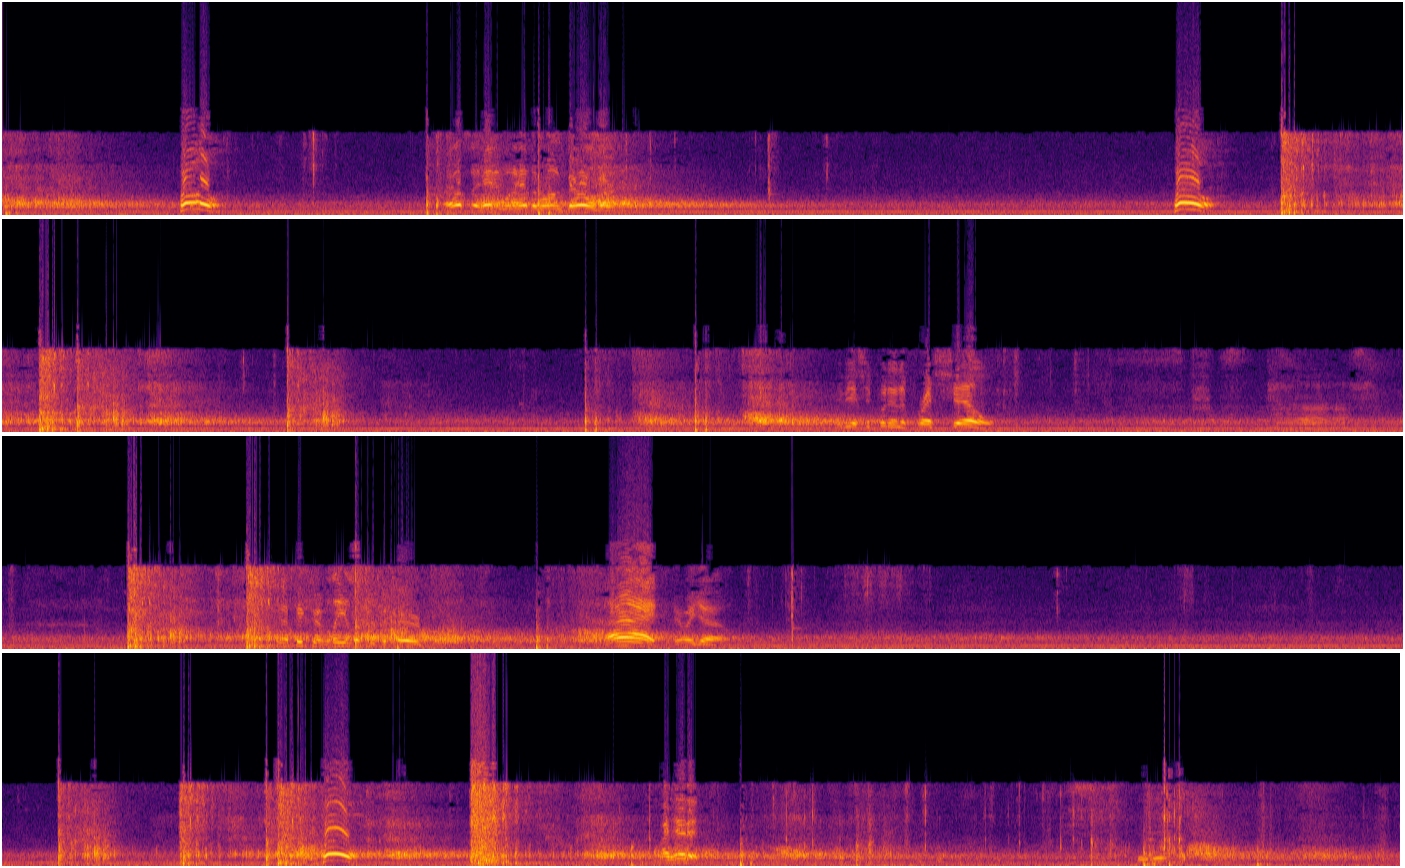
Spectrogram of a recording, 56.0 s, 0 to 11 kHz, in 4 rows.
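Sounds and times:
shotgun shot: 0:00.0 - 0:01.2, 0:04.2 - 0:06.7, 0:12.8 - 0:16.2, 0:16.8 - 0:17.6, 0:19.8 - 0:22.6, 0:29.2 - 0:34.5, 0:42.6 - 0:51.0, 0:52.9 - 0:55.6
faint hum: 0:00.0 - 0:56.0
low outdoor rumble: 0:00.0 - 0:56.0.

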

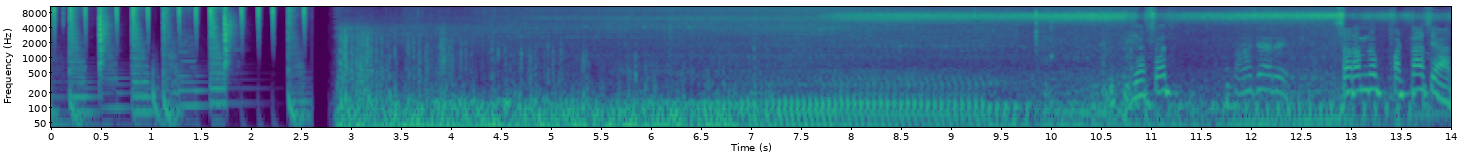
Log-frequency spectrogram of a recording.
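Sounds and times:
motorcycle engine running: 0:03.5 - 0:14.0.

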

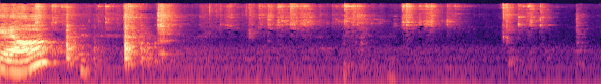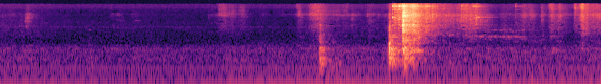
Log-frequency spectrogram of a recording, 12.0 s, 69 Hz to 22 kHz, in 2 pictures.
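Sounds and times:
flower stems tapping and rustling: 0:09.0 - 0:12.0.

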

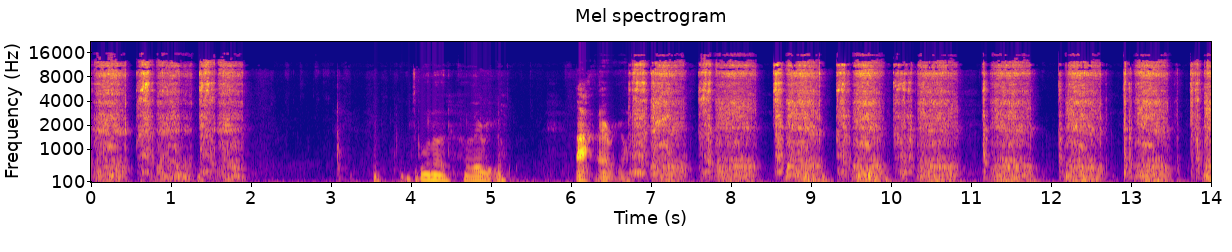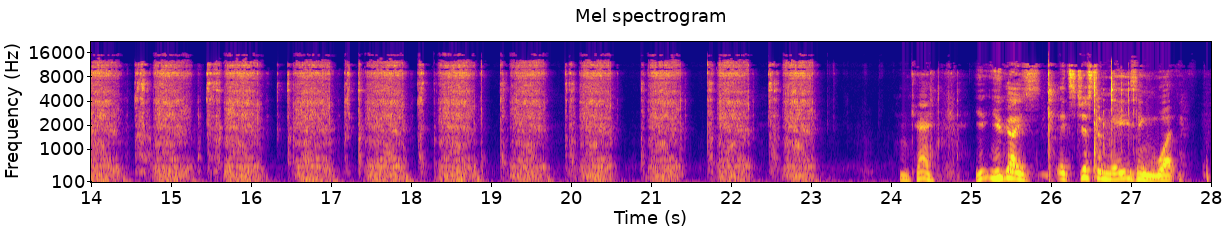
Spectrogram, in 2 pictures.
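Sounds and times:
file rasping on steel chain: 0:00.0 - 0:02.0, 0:06.7 - 0:23.2.

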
